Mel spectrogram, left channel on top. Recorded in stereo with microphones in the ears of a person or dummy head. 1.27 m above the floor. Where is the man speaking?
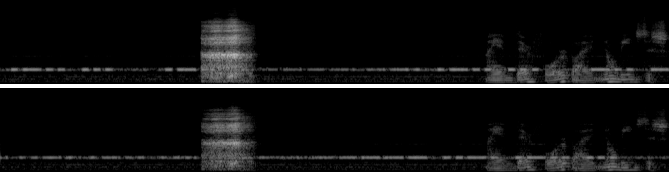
70° left (ahead or behind), 1.1 m.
